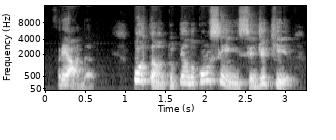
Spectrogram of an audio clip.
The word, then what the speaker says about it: freada: esta nasalidade aqui e a terceira palavra freiada está errada não existe esse I nós vimos essa palavra também o correto é freada portanto tendo consciência de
